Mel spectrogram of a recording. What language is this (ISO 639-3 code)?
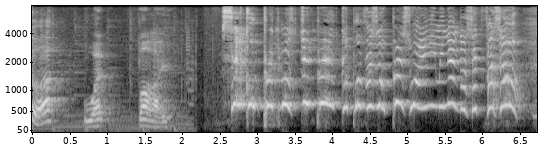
fra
